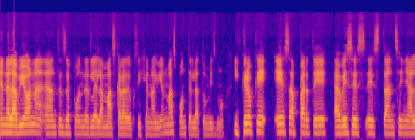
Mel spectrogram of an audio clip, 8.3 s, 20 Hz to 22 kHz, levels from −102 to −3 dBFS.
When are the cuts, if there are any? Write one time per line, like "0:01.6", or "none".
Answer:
0:04.6
0:06.6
